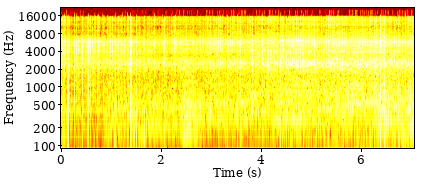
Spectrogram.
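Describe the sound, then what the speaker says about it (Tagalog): An automatic robotic gas welding machine runs in a factory, giving a steady mechanical hum and hiss with irregular ratcheting clicks and taps throughout, fairly close and continuous. "umiikot yung machine niya. Hindi na kailangan ng tao."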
